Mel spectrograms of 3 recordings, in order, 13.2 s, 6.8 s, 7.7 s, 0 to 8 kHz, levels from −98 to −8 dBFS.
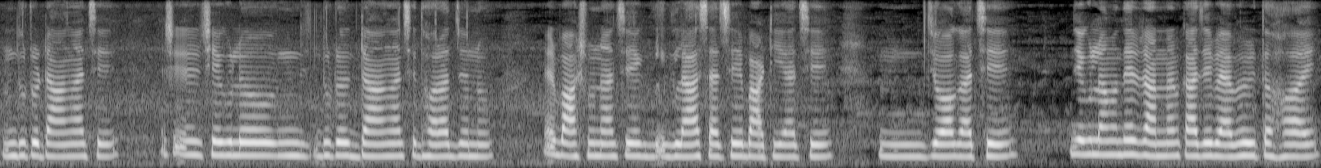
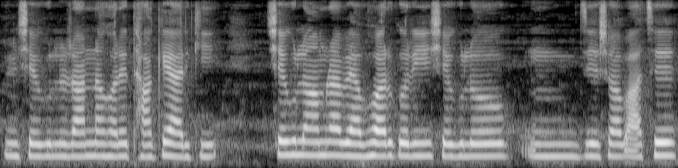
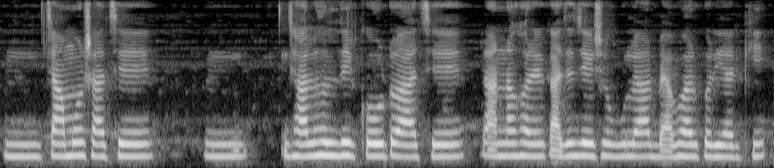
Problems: background sounds at intervals, background conversations at intervals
